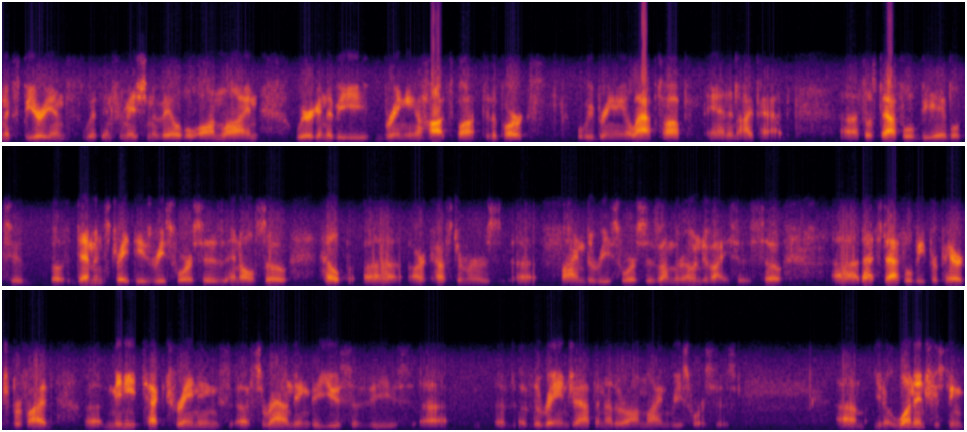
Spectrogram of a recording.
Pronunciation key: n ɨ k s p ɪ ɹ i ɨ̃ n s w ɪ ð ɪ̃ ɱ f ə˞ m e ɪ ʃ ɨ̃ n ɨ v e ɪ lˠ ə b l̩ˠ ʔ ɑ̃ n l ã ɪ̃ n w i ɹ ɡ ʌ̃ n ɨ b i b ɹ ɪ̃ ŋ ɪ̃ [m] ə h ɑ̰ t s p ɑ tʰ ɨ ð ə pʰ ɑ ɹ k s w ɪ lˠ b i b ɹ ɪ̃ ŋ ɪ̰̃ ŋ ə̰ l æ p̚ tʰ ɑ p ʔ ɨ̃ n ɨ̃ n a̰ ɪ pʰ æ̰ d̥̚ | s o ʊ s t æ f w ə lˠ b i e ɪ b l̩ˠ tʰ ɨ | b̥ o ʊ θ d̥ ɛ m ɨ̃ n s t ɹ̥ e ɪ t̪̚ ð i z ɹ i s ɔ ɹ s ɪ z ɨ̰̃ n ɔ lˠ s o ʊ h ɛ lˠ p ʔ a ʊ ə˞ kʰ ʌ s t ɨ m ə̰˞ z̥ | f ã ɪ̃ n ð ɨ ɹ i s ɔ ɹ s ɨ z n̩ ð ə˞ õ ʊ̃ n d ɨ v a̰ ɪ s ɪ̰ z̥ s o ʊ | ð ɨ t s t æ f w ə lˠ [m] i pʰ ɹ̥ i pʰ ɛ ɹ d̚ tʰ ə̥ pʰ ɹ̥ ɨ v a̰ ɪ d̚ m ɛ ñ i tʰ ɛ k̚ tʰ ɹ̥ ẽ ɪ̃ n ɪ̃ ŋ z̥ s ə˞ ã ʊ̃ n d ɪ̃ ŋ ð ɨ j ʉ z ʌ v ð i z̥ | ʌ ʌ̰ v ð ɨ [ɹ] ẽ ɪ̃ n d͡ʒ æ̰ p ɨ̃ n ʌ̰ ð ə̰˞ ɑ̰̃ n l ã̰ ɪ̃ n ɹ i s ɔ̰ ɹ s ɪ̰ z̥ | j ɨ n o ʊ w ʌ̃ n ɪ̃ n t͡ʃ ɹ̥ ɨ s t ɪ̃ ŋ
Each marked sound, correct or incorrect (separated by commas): incorrect, incorrect, correct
